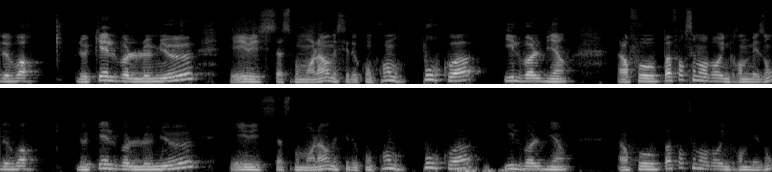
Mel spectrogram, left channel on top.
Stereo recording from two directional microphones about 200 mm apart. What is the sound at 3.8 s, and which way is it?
Speech, 30° left (ahead or behind).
